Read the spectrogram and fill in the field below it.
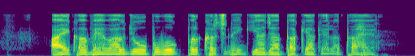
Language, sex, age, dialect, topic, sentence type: Hindi, male, 25-30, Kanauji Braj Bhasha, banking, question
